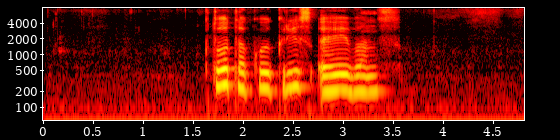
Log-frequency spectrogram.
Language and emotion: Russian, neutral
